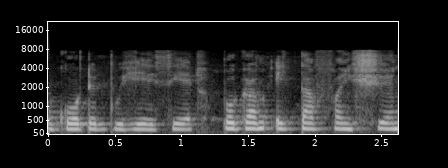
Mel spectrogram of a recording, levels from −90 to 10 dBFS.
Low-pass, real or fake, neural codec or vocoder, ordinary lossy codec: none; fake; codec, 16 kHz, 8 kbps, FunCodec, trained on LibriTTS, 25 frames a second; none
